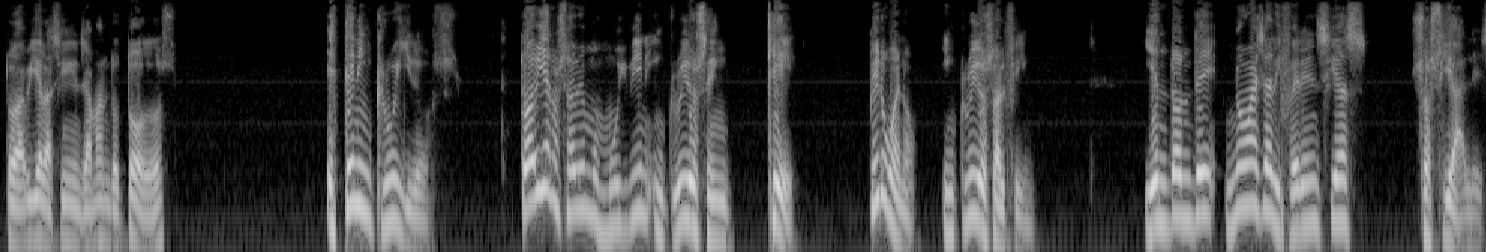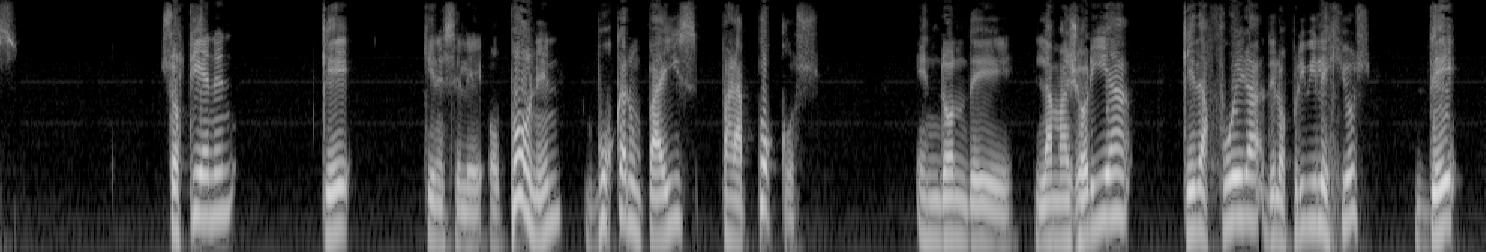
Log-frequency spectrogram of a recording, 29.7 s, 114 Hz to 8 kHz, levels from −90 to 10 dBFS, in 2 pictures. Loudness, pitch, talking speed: -18 LUFS, 135 Hz, 95 wpm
